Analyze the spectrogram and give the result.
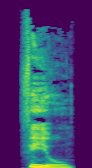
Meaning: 1. boy 2. son 3. boyfriend
- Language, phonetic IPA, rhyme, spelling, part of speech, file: Hungarian, [ˈfijuː], -juː, fiú, noun, Hu-fiú.ogg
